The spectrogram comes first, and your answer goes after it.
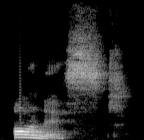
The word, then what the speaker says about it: honest: pronounce the huh now sometimes the H is completely silent at the beginning of words for example air honest and honor make sure that when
